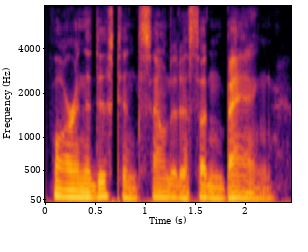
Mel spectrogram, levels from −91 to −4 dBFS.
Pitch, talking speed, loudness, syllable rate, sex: 90 Hz, 195 wpm, -19 LUFS, 5.3 syllables/s, male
